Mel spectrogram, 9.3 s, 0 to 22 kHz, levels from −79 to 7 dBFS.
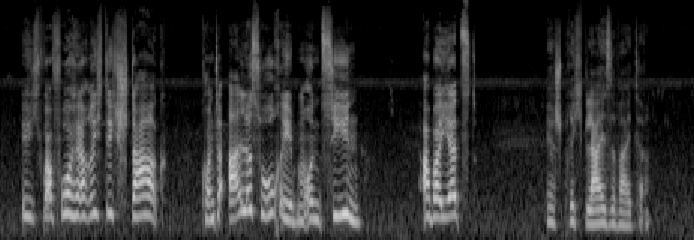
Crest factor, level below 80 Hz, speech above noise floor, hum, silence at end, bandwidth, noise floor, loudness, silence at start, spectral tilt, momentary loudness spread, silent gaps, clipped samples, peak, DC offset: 20 dB; -68 dBFS; 35 dB; none; 0.6 s; over 20 kHz; -54 dBFS; -19 LUFS; 0.3 s; -2.5 dB/octave; 14 LU; none; under 0.1%; 0 dBFS; under 0.1%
